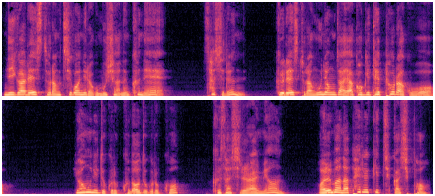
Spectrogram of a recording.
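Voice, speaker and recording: A woman voicing a furious older mother-in-law who scolds loudly in a Korean family story. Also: mid-range voice, animated, normal speed, lightly acted. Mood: indignant. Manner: loud scolding tirade.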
